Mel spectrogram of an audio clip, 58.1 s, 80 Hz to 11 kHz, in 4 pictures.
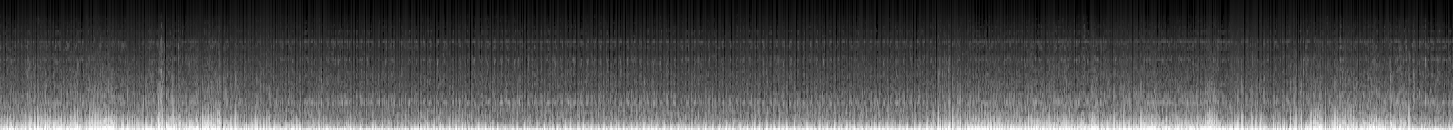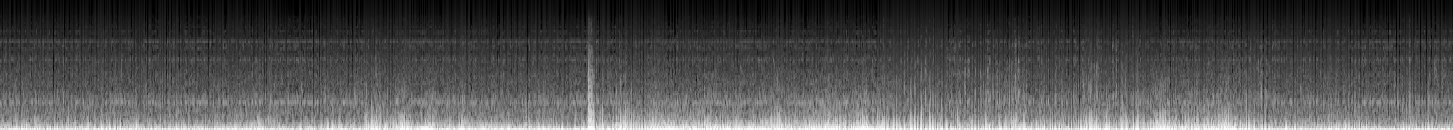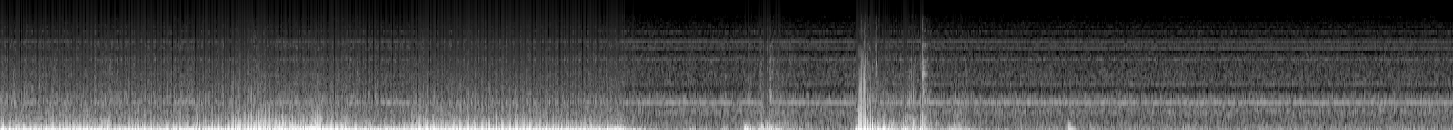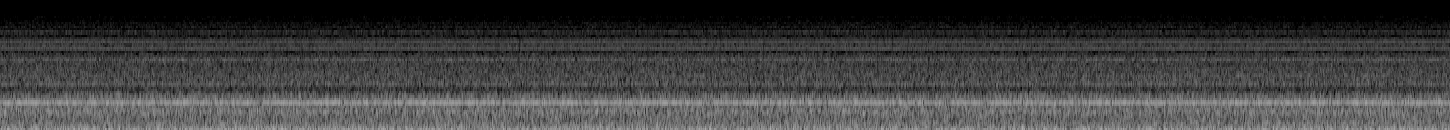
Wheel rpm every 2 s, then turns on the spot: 0, 0, 0, 0, 0, 0, 0, 0, 0, 0, 0, 0, 0, 0, 0, 0, 0, 0, 0, 0, 0, 0, 0, 0, 0, 0, 0, 0, 0.
none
